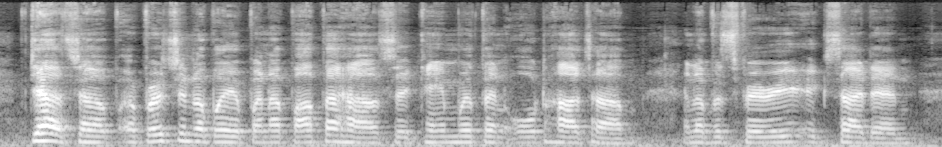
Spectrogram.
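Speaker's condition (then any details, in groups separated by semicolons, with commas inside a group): ALS; voice affected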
